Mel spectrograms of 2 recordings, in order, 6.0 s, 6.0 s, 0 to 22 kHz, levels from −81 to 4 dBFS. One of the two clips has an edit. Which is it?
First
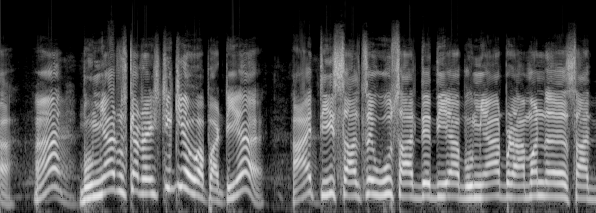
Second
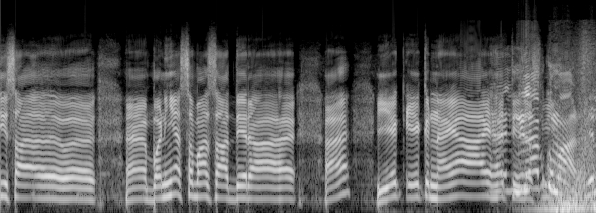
second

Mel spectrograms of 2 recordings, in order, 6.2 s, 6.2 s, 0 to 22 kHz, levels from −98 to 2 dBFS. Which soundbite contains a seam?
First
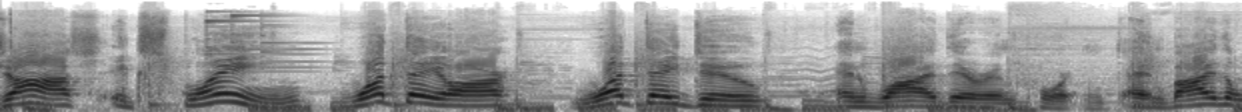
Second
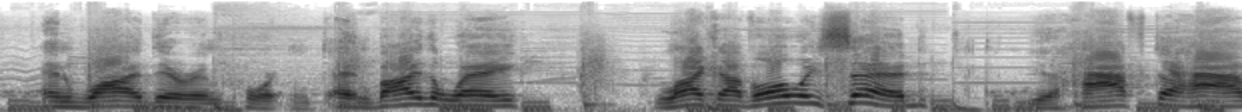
first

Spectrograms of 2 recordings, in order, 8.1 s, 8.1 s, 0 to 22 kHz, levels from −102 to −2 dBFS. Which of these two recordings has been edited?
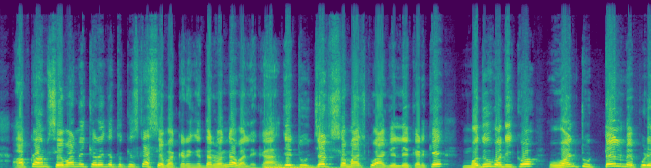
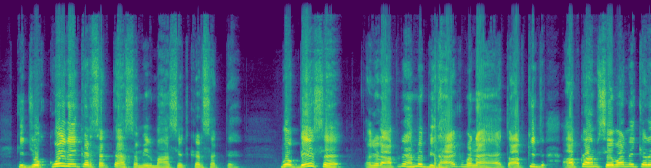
first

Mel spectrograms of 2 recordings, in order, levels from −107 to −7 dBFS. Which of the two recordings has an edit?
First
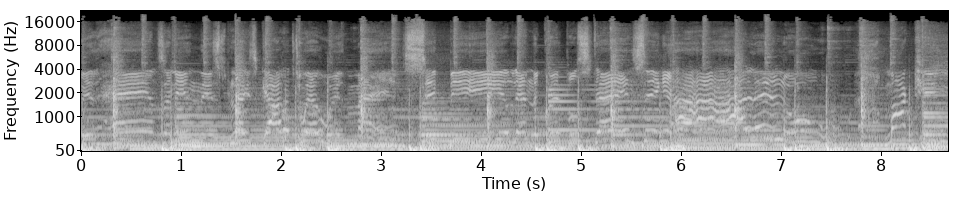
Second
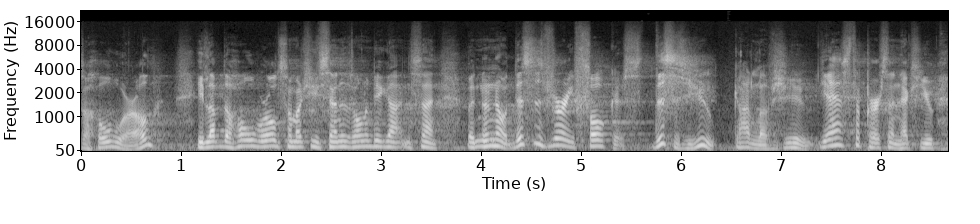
second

